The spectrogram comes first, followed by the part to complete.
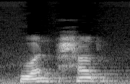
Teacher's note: یہاں غنہ نہیں کریں گے کیونکہ نون ساکنوں کے بعد حا حروف حلقی میں سے ہے تو غنہ نہیں ہوگا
